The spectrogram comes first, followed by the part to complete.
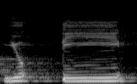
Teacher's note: یو میں حمزہ ساکنہ ہے تو پڑھنے میں جھٹکا ہوگا، تی میں یا مدہ ہوگا، یو تی۔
